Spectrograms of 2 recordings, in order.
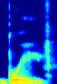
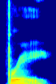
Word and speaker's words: brave: First, let's practice with the adjective brave. Pronunciation. Use the long A sound like day and say. Brave.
